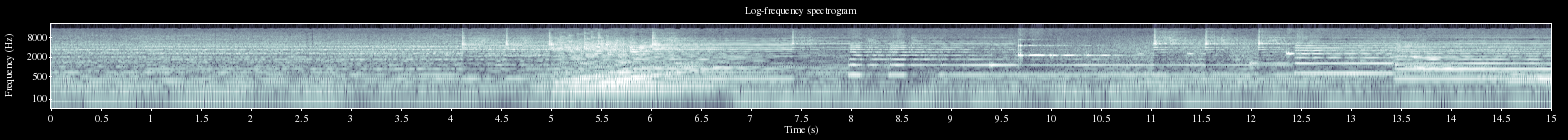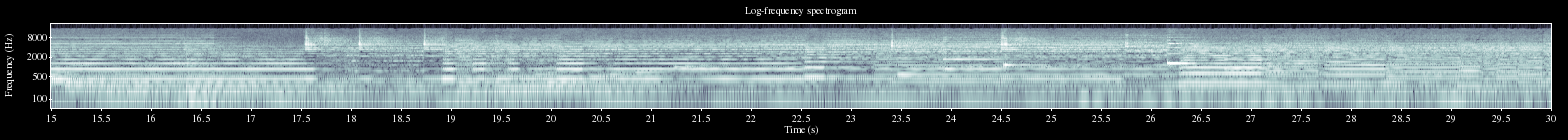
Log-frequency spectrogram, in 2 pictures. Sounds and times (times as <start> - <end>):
Soul music: 0.0 - 30.0.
